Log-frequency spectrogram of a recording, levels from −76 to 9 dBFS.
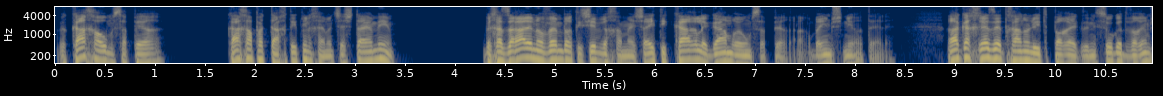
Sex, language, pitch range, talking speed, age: male, Hebrew, 105-130 Hz, 160 wpm, 20-39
